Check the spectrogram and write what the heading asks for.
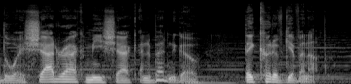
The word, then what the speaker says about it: Abednego: right no matter what Shadrach mesak and Abednego Abednego that's how you say it Abednego they showed great courage and if you guys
